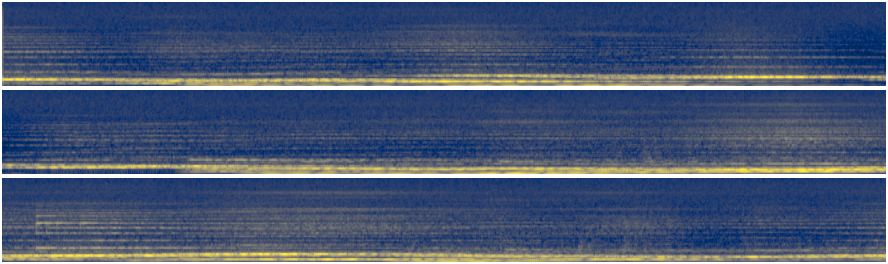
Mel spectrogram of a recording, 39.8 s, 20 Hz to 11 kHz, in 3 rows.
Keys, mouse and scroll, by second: 0.2 r, 2.4-4.2 middle drag, 4.2-4.7 scroll up 2, 4.7 click, 5.5 click, 6.0 click, 6.7 ctrl+b, 8.8 middle click, 9.3 scroll up 2, 10.2 e, 13.3 Tab, 13.6 scroll down 2, 13.8-14.3 middle drag, 14.3-15.0 scroll down 10, 15.0-15.8 middle drag, 15.8 scroll down 2, 16.2-17.4 middle drag, 17.4 scroll down 1, 17.7-18.6 middle drag, 18.6 click, 19.6 click, 20.7 click, 21.3 shift+a, 22.9 alt+middle click, 23.4 s, 25.5 g, 26.9-27.5 middle drag, 27.5 scroll up 1, 28.0-28.6 shift+middle drag, 28.6 g, 30.5 scroll up 2, 31.0 s, 32.1 s, 33.5 g, 35.7-37.0 middle drag, 37.0 g, 39.3-39.7 middle drag.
